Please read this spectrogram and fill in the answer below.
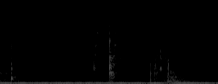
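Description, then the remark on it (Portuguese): Someone takes a few quiet sips of water with lemon, ginger and stevia, with soft wet slurping and swallowing sounds over a steady low hum, and no talking. “agora vou beber minha água com limão e gengibre e stevia.”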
